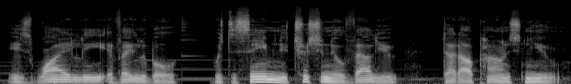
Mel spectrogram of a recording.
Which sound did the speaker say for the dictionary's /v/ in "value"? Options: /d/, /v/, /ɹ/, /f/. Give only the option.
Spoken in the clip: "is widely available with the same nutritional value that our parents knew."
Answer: /v/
